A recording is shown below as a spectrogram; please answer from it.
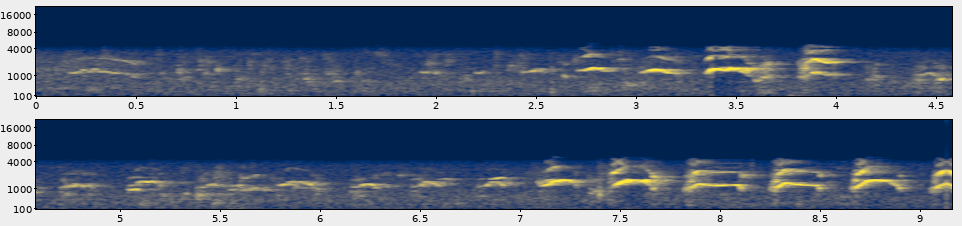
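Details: Several puppies give a steady run of short, high, rising-and-falling whines and yelps, a few each second, growing louder and more insistent toward the end.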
